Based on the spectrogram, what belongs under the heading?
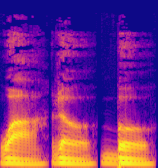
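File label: "warobo", concatenated syllables; Affixing experiment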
